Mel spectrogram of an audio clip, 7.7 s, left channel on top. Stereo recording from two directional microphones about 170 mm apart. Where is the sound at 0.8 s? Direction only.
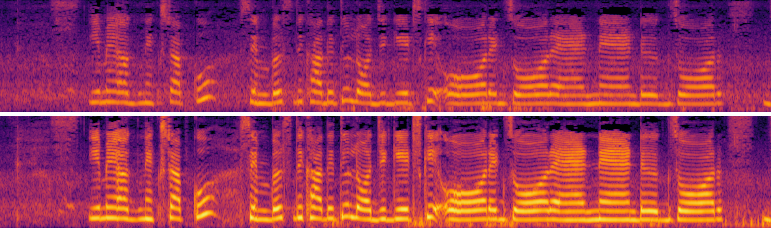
55° right (ahead or behind); by 1.9 s 75° right (ahead or behind).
